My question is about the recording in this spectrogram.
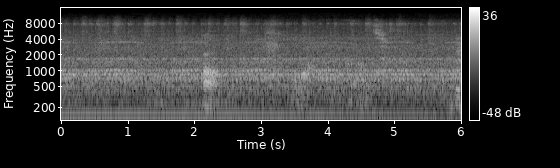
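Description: Film projector running steadily, its film-advance mechanism giving a fast, even mechanical rattle over a low hum.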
